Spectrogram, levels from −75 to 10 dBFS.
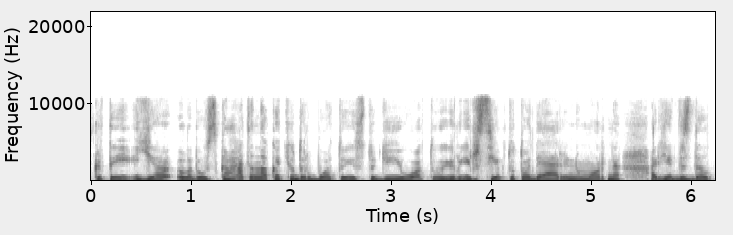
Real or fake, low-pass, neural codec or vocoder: real; 10.8 kHz; none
